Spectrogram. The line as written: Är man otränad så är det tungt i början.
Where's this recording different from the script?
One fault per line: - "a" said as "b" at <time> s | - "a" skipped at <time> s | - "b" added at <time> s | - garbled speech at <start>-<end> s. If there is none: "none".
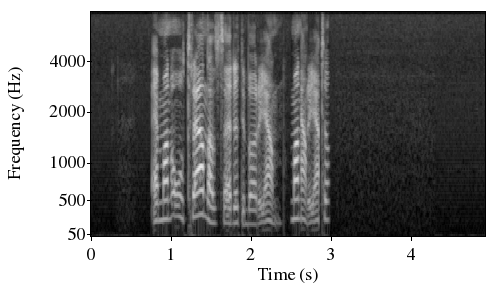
- "tungt" skipped at 1.9 s
- garbled speech at 2.5-3.0 s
